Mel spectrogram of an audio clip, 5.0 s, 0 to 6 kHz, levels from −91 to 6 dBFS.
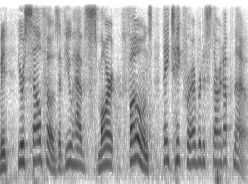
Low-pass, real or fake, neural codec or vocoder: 5.4 kHz; fake; codec, 16 kHz, 0.8 kbps, ZipCodec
